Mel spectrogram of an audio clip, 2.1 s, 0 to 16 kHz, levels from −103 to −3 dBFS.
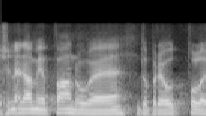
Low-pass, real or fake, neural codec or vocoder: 7.2 kHz; fake; codec, 16 kHz, about 1 kbps, DyCAST, with the encoder's durations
